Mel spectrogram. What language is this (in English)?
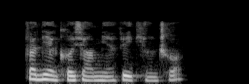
Chinese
